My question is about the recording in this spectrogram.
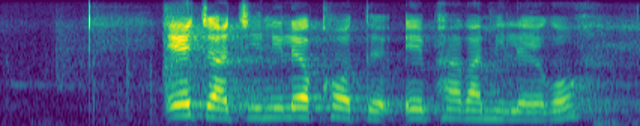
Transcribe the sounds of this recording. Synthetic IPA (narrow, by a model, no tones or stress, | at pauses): ɛd̥ʒ̥ʱad̥ʒ̥ʱinilɛkʰɔd̥ʱɔɛpʰak̬amilɛːk̬ɔ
